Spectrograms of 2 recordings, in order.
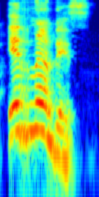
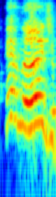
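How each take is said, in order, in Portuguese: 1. O nome é falado do jeito espanhol. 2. O nome é falado do jeito brasileiro carioca. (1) "ele pega os nomes ali, tipo assim, ó" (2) "a gente aqui é brasileiro, carioca"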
